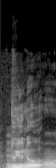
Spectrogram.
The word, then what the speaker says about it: Doyouno: Do You Know, donc, non pas en 3 lettres, mais voilà, 3 syllabes, Do You Know et No, N-O.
